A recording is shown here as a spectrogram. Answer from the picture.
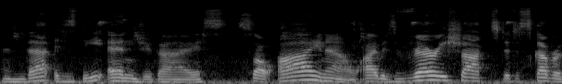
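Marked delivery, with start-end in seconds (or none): none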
